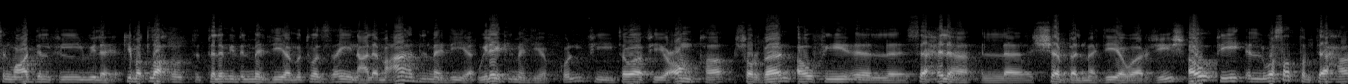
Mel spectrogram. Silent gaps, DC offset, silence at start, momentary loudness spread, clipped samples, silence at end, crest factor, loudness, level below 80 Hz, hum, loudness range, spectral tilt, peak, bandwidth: none; under 0.1%; 0 s; 9 LU; under 0.1%; 0 s; 12 dB; -30 LUFS; -64 dBFS; none; 2 LU; -5 dB/octave; -18 dBFS; 11.5 kHz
